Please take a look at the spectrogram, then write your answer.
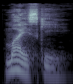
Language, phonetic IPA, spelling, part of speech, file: Russian, [ˈmajskʲɪj], майский, adjective, Ru-майский.ogg
- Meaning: May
